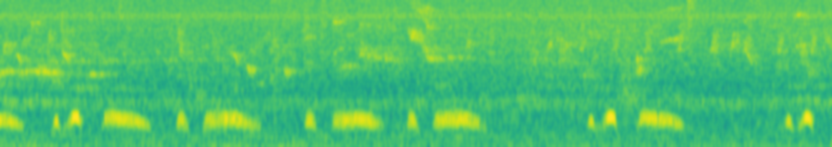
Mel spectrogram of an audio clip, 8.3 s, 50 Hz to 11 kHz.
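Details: Wild dove from Cambodia, recorded 23.04.2020, cooing steadily: short paired notes leading into a longer warbled coo, the pattern repeated several times against quiet rural background with scattered faint bird chirps.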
